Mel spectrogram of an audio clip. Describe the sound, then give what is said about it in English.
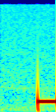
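After a quiet stretch, a loud, steady telephone ringing tone starts abruptly as an outgoing call is placed, holding at one mid-low pitch to the end. No one speaks. “Speaking of short, we're going to get him on the phone right now. I'm going to call him.”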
